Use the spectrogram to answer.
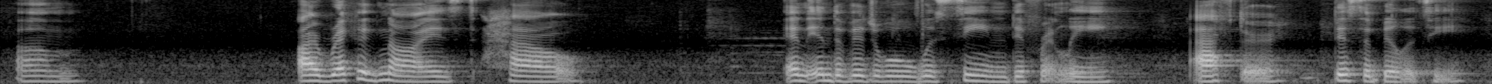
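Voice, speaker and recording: Music plays in the background as a woman speaks very slowly in a monotone, flat intonation. She leaves long, frequent pauses. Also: medium pitch for a woman. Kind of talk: panel discussion. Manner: loud.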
